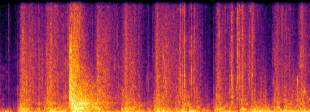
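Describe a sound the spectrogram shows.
A pickaxe strikes wood with a hard knock.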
